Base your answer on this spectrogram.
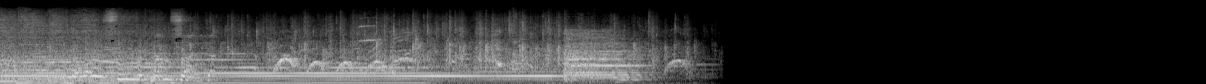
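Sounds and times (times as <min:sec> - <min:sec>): rock music with guitar: 0:00.0 - 0:06.5.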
